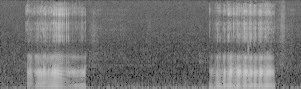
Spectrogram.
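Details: Sleeping Shih Tzu dog: two long, loud, buzzing snores on the in-breath a few seconds apart in a quiet room; snoring.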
